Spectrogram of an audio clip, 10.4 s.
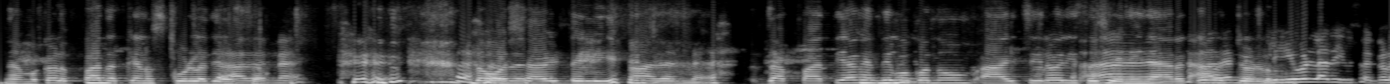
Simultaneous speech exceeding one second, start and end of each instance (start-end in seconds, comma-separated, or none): none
